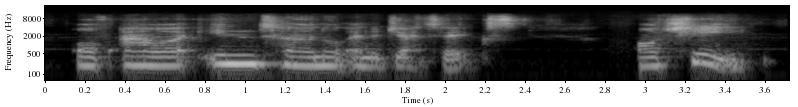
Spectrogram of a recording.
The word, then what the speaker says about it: qi: body to include hormonal balance the concept of chi spelled q i but pronounced qi lies at the very heart of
